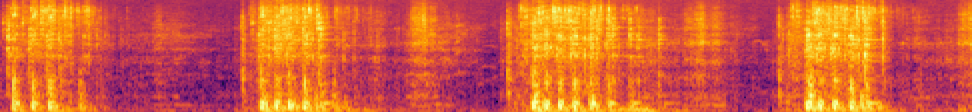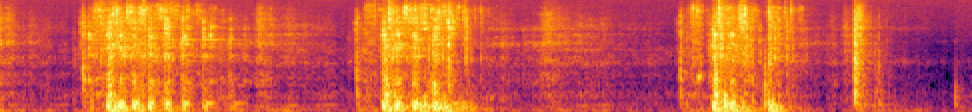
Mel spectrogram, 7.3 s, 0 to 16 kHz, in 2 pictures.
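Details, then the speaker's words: Stihl MS170 chainsaw, made March 2008, never serviced, after cleaning a clogged spark arrestor screen: about seven strong even pull-over bursts with firm chuffs during a compression check; compression good and consistent, piston clean with some top carbon. "I don't think compression will be an issue, but let's check it out anyway."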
